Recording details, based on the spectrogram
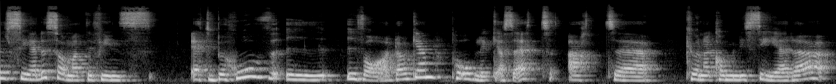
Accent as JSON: {"language": "Swedish", "region": "Småland", "country": "Sweden", "lives_now": "Stockholm, Sweden", "said": "Jag är en smålänning, boende i Stockholm"}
